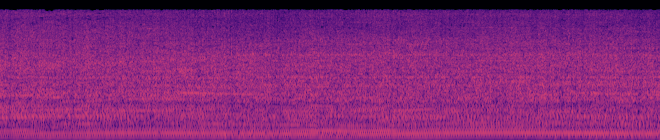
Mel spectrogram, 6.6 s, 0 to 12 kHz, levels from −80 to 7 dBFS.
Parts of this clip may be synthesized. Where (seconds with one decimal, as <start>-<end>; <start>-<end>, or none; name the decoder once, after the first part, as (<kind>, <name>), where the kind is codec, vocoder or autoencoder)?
none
